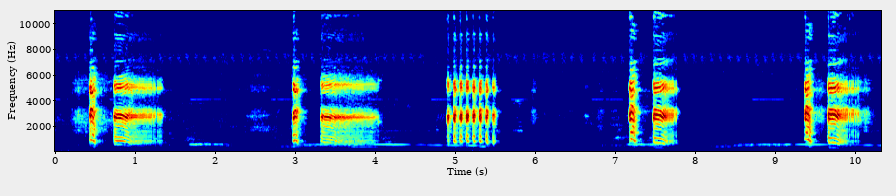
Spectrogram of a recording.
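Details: Night-time calling by a tokay gecko: five harsh calls over ten seconds, mostly a short sharp note joined to a longer grating syllable, with one rapid pulsed rattle in the middle of the series.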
